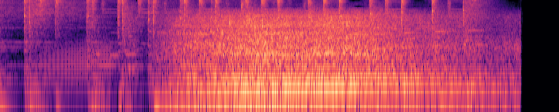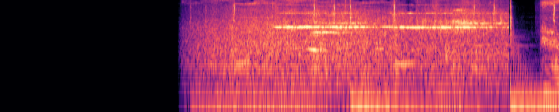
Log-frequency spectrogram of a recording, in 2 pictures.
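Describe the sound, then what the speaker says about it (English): A cartoon aircraft tug drives along with a rising engine whine and rumble, then a sudden gap of silence before a second burst of motor noise with squeaky tonal accents. "Aircraft tugs."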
